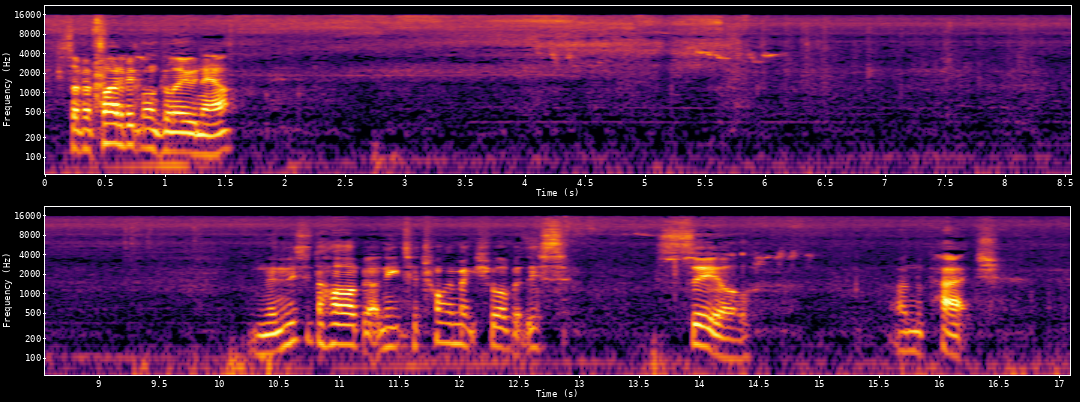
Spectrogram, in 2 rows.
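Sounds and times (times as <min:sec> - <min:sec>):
faint high chirp: 0:05.4 - 0:06.3.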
